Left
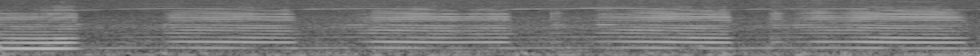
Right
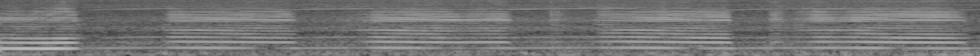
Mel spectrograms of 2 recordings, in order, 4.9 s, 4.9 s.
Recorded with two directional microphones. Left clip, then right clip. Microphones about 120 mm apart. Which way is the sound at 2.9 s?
70° right (ahead or behind).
